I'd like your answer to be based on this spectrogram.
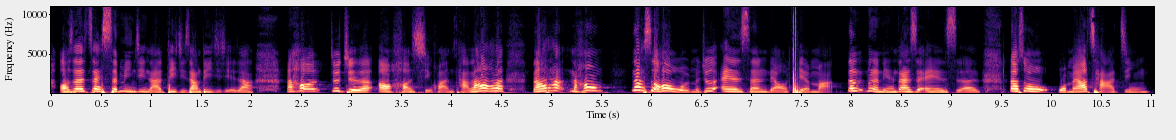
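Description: A young woman gives a rambling, animated personal faith testimony, full of filler words. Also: a little high, no room sound. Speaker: church member giving testimony.

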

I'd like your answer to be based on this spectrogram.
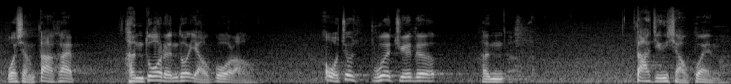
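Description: A man's voice: big pitch swings, a little slow, pauses often, a little mellow. A middle-aged man preaching a sermon, telling a family story in a homely way and acting out the dialogue. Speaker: pastor. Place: church. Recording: reverberant church hall, faint rumble.

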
